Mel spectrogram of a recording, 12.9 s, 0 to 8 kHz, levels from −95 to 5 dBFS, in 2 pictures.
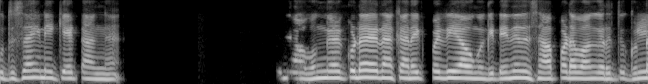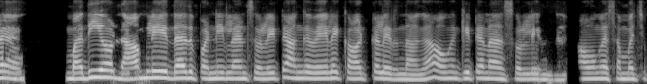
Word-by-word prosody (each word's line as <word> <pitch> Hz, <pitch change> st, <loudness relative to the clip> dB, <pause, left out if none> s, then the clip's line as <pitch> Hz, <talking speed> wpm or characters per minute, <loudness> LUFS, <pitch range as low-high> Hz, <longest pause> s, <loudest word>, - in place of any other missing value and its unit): புதுசா 210 Hz, +3 st, -2 dB
என்னைய 235 Hz, -3 st, -1 dB
கேட்டாங்க. 205 Hz, -3 st, -2 dB, 2.0 s
அவங்க 215 Hz, +4 st, +1 dB, 0.2 s
கூட 245 Hz, 0 st, +4 dB, 0.2 s
நான் 230 Hz, -1 st, +2 dB
கனெக்ட் 220 Hz, -1 st, +1 dB
பண்ணி 230 Hz, 0 st, +1 dB
நான் 225 Hz, -, +5 dB
அவங்க 210 Hz, -1 st, +1 dB
கிட்ட 195 Hz, +1 st, -1 dB
இருந்து, 235 Hz, +2 st, +2 dB
இந்த 230 Hz, -, +2 dB
சாப்பாட 210 Hz, +2 st, +1 dB
வாங்குறதுக்குள்ள, 205 Hz, +1 st, -1 dB, 0.7 s
மதியம் 245 Hz, +3 st, +3 dB
நாமளே 225 Hz, +5 st, +3 dB
ஏதாவது 220 Hz, +1 st, +2 dB
பண்ணிறலாம்ன்னு 210 Hz, 0 st, -1 dB
சொல்லிட்டு, 205 Hz, +4 st, -2 dB
அங்க 220 Hz, 0 st, -2 dB
வேலைக்கு 210 Hz, 0 st, -2 dB
ஆட்கள் 205 Hz, +1 st, -2 dB
இருந்தாங்க. 180 Hz, 0 st, -3 dB
அவுங்க 220 Hz, 0 st, -2 dB
கிட்ட 220 Hz, +1 st, -3 dB
நான் 195 Hz, -5 st, -2 dB
சொல்லியிருந்தேன். 175 Hz, -3 st, -5 dB
அவுங்க 205 Hz, +1 st, -1 dB
சமைச்சு 195 Hz, -1 st, -3 dB
210 Hz, 140 wpm, -18 LUFS, 200-225 Hz, 2.0 s, நான்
